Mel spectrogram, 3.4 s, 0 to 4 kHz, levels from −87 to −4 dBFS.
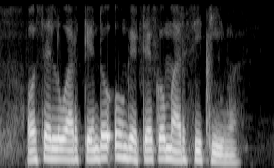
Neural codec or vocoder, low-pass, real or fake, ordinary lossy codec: none; 3.6 kHz; real; none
